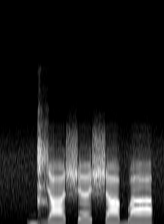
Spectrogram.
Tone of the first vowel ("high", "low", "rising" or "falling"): low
